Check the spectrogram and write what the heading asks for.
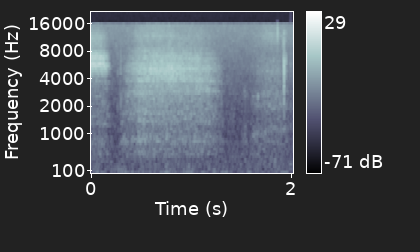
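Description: A person's breath: a short sharp intake, then a longer breath lasting about a second.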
